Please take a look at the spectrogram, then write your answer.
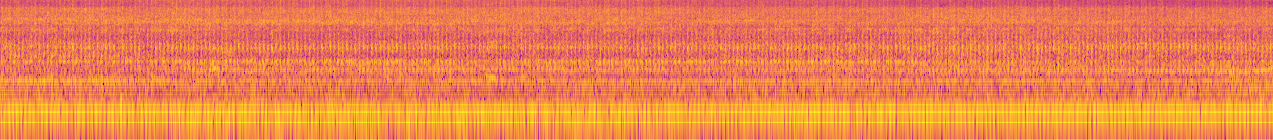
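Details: Ford Everest diesel, previously no-start with belt jumped timing, after replacing timing belt, glow plugs and rocker arms: steady, even idle, deep low rumble and light regular clatter, no misses or surges; runs cleanly.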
